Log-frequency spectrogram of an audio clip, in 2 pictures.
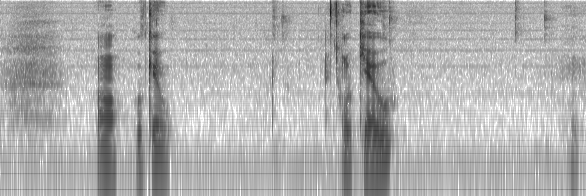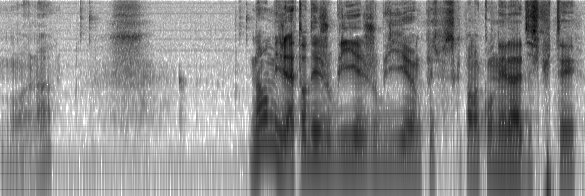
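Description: A young man talks into a microphone, close up, in short bursts and then with animation.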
